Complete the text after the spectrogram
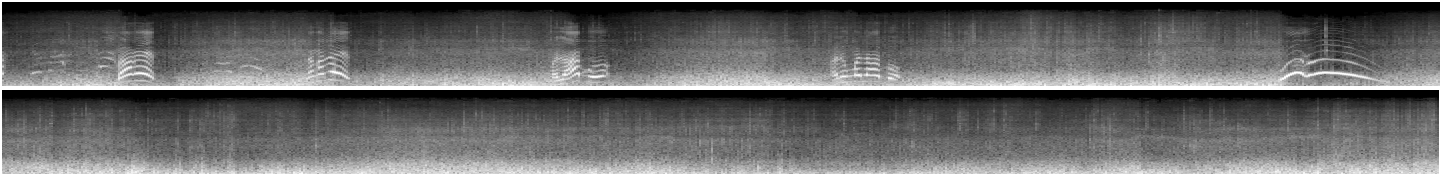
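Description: Wind roars steadily past a rider speeding downhill.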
